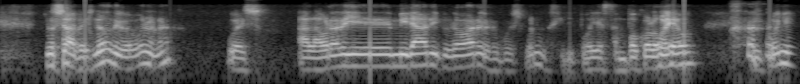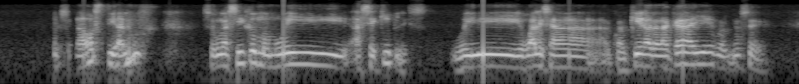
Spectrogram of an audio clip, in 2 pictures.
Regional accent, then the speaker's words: Asturias, Spain; Yo soy de Asturias.

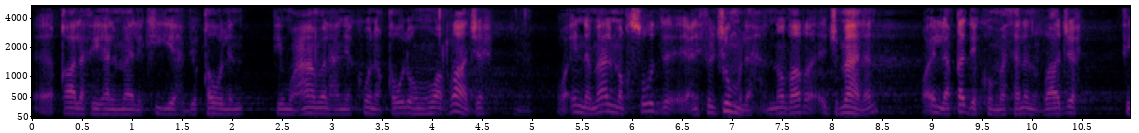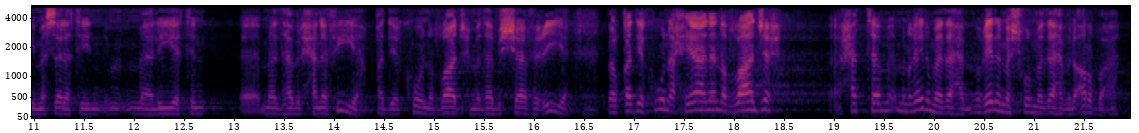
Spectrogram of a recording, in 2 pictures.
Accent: Saudi Arabia; وتطورت تطورا كبيرا عندنا في المملكة العربية السعودية

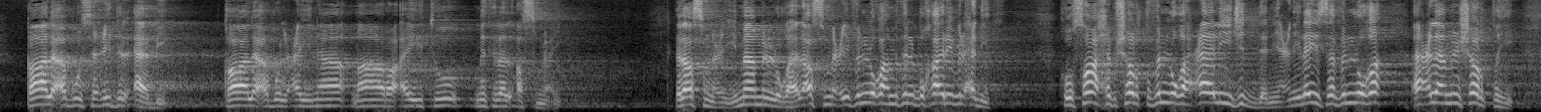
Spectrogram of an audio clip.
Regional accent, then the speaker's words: Saudi Arabia; لذلك رأينا عندنا في السعودية

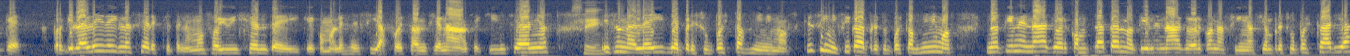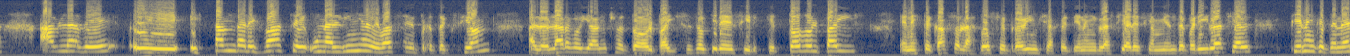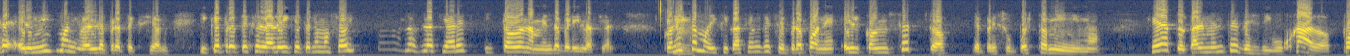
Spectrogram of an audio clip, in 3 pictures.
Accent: Buenos Aires, Argentina; porque yo, por ejemplo, soy de la Ciudad Autónoma de Buenos Aires

